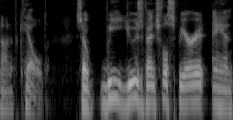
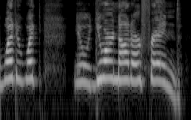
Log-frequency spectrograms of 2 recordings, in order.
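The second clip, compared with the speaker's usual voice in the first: put-on squeaky child voice, very high and loud; 8 dB louder than usual. Describing how Fredbear speaks, doing the squeaky child voice. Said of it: "It's a very like squeaky child".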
